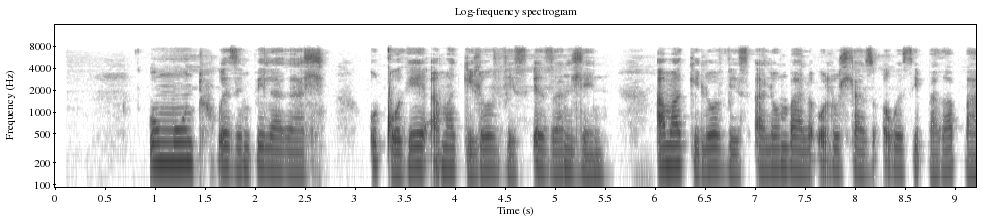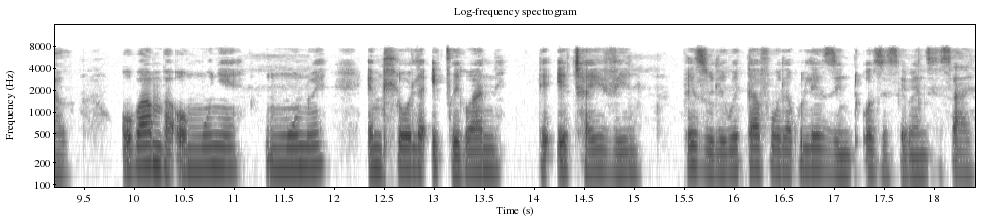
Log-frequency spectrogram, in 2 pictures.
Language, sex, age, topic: North Ndebele, male, 36-49, health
